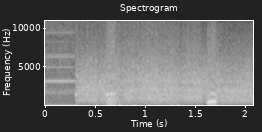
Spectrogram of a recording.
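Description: Steady cabin noise of a light single-engine trainer airplane's engine and propeller at full takeoff power, just after liftoff. The noise drops out briefly right at the start, then runs on evenly.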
